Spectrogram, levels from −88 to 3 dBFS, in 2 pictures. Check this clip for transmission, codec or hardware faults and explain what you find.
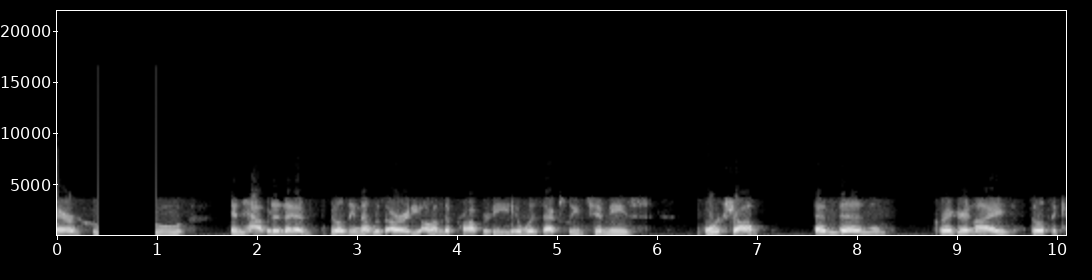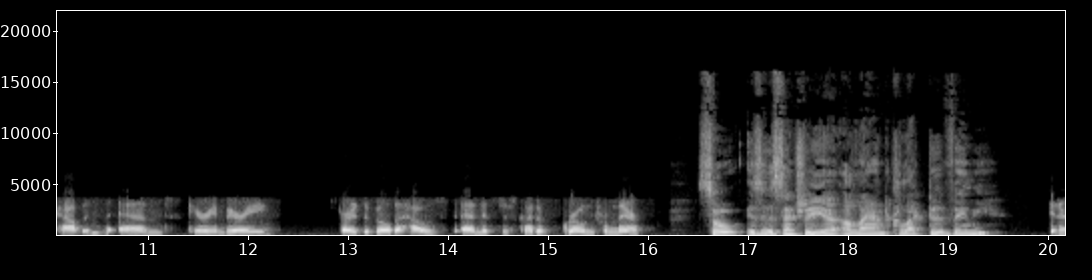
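One fault, a rebuffering stall, from 0.40 s to 0.98 s. The player exhausted its downloaded audio and paused until more data arrived, so the sound drops to silence for 0.58 s, then picks up exactly where it stopped, with nothing missing but time added.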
